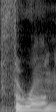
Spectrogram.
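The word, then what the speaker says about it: Theron: see Amon and uh like thoron is kind of how it's spelled t h e r o n Fen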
